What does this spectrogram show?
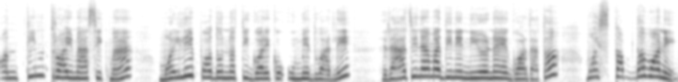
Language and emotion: Nepali, surprised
